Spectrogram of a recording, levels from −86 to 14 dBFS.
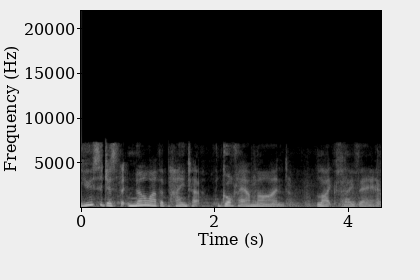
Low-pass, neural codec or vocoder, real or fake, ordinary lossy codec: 7.2 kHz; codec, 24 kHz, 6 kbps, HILCodec; fake; AAC, 32 kbps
